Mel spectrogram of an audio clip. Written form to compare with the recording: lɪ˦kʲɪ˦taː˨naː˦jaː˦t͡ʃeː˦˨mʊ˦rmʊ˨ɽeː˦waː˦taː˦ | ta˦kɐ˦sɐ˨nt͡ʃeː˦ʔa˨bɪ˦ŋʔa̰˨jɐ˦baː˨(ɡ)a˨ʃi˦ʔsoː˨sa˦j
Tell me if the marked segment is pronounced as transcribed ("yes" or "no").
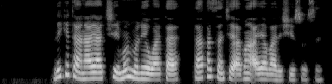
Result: no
